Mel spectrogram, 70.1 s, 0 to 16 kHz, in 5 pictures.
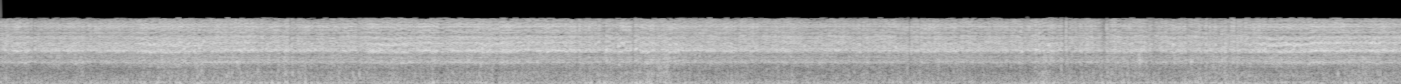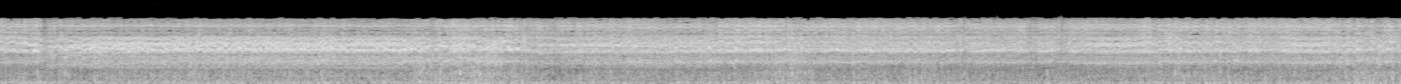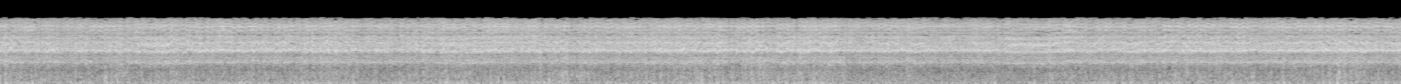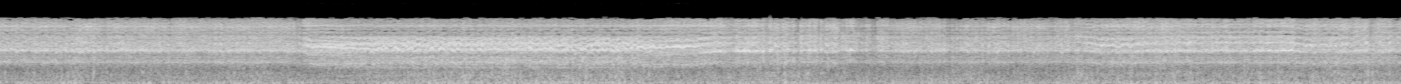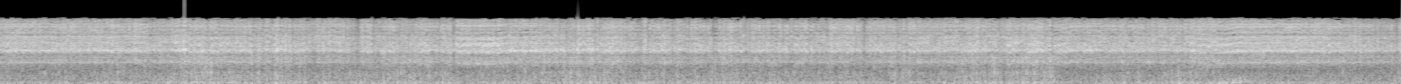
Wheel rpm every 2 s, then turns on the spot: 230, 230, 230, 230, 230, 230, 230, 210, 190, 210, 210, 230, 230, 230, 230, 230, 230, 230, 230, 230, 230, 230, 230, 200, 210, 230, 230, 230, 230, 230, 230, 230, 230, 230, 230.
none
